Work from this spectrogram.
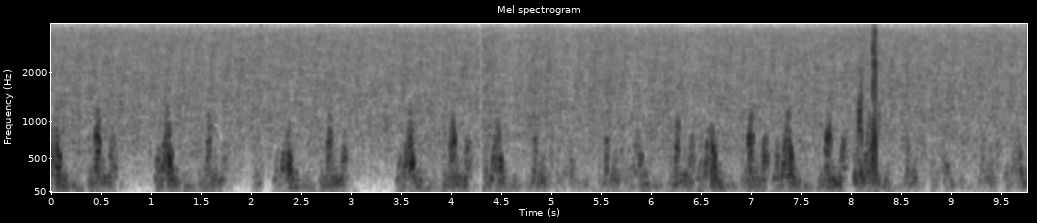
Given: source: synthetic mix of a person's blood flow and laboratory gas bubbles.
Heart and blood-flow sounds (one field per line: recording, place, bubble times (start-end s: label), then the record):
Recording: Doppler ultrasound of blood flow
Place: precordium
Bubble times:
8.00-8.30 s: bubbles
From the record:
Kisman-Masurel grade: 113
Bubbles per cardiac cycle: 1 to 2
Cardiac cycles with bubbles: 1 to 10%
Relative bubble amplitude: loud (0.450 to 0.775)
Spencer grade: 1 (occasional bubble signal discernible with the cardiac motion signal, with majority of cardiac periods free of bubbles)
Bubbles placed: only in the low amplitude regions of the cardiac cycle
